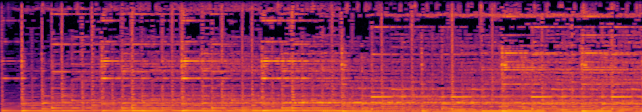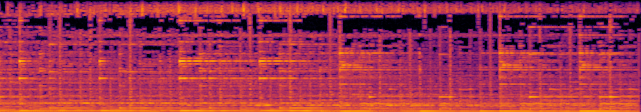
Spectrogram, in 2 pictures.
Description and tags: daydream pad
..my first test, sry it is not a masterpiece... it`s mad by two synth`s in logic.. hope to bring later some good stuff ;)
trance, synth, deep, dream, melody, pad, electronic, atmosphere, synthesizer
